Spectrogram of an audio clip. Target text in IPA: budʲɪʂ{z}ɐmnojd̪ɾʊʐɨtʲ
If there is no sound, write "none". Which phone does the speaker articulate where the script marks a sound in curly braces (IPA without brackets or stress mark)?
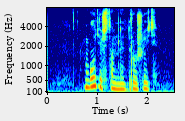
s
